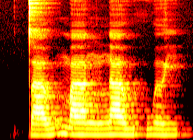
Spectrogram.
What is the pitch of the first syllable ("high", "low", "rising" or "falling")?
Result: rising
